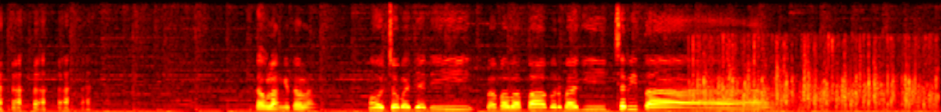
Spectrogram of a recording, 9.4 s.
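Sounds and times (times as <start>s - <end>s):
speech: 0.0s - 0.9s, 2.6s - 7.9s
laughter: 0.0s - 1.0s, 6.9s - 9.1s
applause sound effect: 6.8s - 9.4s.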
